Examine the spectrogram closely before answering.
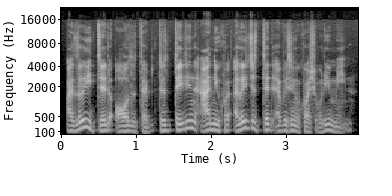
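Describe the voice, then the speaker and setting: Male tutor, American-raised, mid-pitch, dry close mic, muttery think-aloud delivery. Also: animated, racing, slightly rough, no echo. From United States. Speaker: SAT tutor streaming live. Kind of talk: live think-aloud math walkthrough.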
